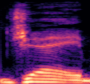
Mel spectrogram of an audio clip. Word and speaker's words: Jeh: Yeah, and his name is actually pronounced Jay, but it's spelled J-E-H. Jeh.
